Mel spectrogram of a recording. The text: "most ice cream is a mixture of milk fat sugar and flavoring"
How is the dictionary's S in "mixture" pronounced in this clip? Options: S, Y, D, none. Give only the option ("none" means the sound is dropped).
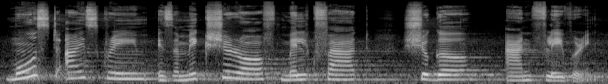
none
